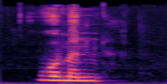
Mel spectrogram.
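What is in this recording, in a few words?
"woman", British English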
